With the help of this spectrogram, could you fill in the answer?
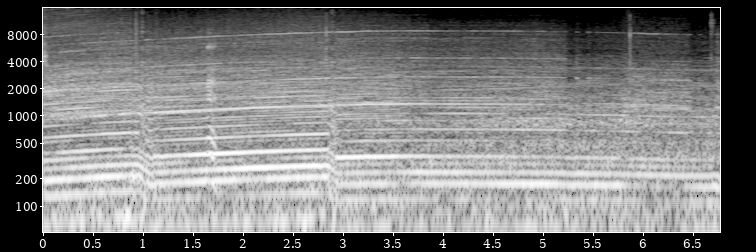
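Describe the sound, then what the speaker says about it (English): A Porsche 911 GT3 (992) race car engine in a video game howls at high revs, with quick gear shifts dropping the pitch before it climbs again, steady and close. "we're driving the new Porsche 911 GT3 992 car"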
